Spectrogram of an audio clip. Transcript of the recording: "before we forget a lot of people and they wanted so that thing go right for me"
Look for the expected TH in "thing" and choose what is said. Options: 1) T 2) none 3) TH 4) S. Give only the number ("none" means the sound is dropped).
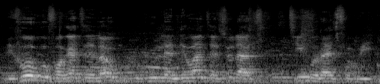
1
